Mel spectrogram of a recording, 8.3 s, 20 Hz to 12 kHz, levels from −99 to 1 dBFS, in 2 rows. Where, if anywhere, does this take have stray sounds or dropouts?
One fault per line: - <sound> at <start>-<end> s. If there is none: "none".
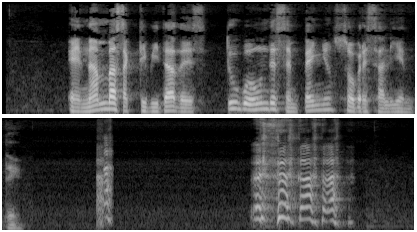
- laugh at 5.1-5.2 s
- laugh at 6.6-7.7 s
